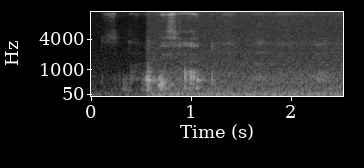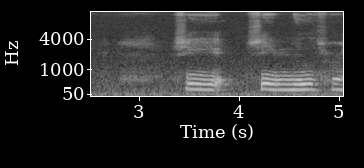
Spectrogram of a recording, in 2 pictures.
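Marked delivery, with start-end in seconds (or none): 0.1-1.1 breathy grieving whisper. Real, not acted. Grieving granddaughter whispers to viewers. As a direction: barely voice it, heavy with grief.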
